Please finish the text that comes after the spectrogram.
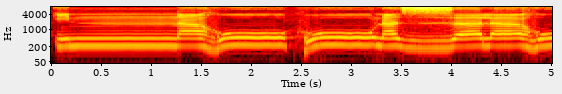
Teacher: দুইটা হায়ের উপর দুইটা উল্টা পেশ লম্বা করে টানতে হবে।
